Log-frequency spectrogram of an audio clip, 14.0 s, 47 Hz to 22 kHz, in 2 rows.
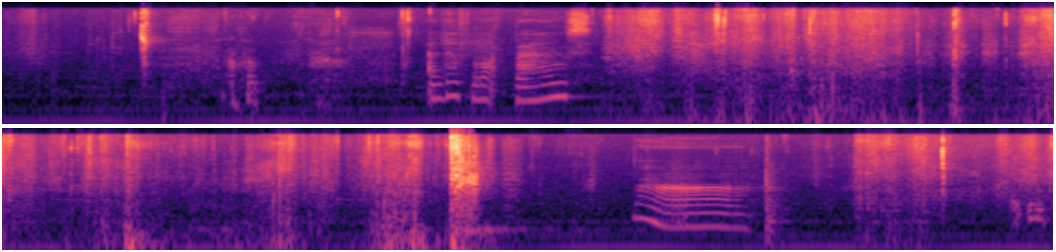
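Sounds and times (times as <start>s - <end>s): close chewing and mouth noises: 0.6s - 2.8s
loud sharp noise: 9.7s - 10.5s.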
